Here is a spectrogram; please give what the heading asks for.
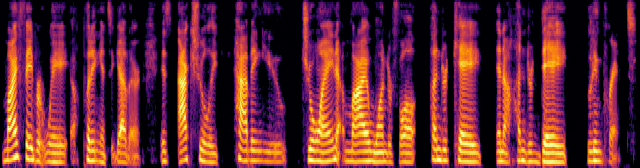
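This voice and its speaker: A woman's voice: sits low, fairly even intonation, unhurried, few pauses, fairly bright tone, no room sound. Middle-aged woman business coach hosting a live web class, chatty and interactive, keeps asking viewers if it makes sense, dry close sound. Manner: reacts to viewer comments aloud.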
